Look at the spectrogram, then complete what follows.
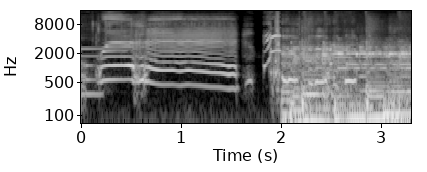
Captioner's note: cries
